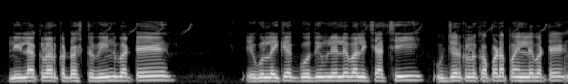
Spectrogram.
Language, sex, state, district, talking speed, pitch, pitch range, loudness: Bhojpuri, male, Uttar Pradesh, Gorakhpur, 200 wpm, 175 Hz, 170-180 Hz, -12 LUFS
